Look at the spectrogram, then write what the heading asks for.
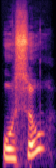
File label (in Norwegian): "osso", Hemsedal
